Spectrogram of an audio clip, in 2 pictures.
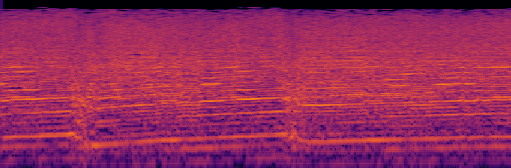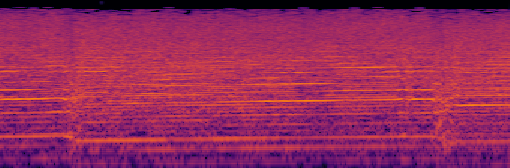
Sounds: car
vehicle
motor vehicle (road)

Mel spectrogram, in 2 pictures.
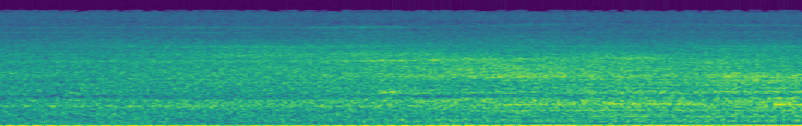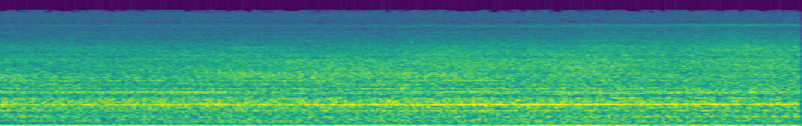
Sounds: rail transport

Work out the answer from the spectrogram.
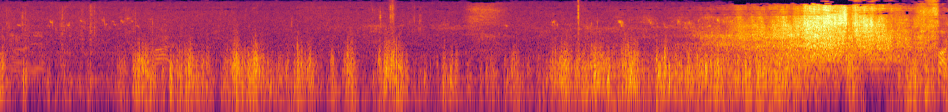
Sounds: aircraft engine
speech

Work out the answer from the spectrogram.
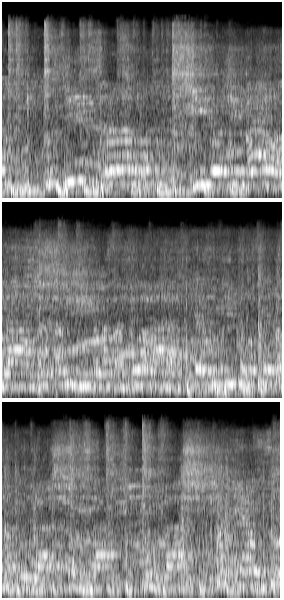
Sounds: singing
inside a large room or hall
music

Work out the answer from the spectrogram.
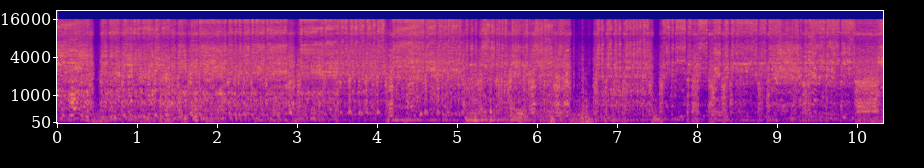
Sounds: pawl
mechanisms

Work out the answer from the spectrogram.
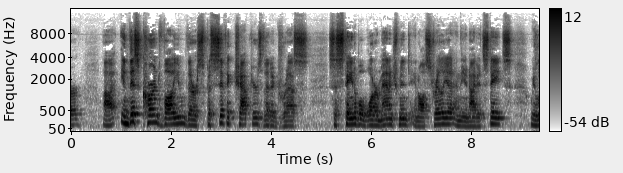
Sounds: speech

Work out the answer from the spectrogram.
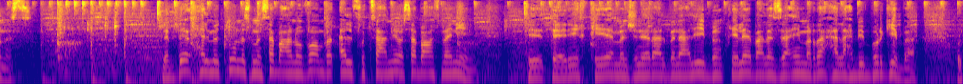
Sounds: music
speech

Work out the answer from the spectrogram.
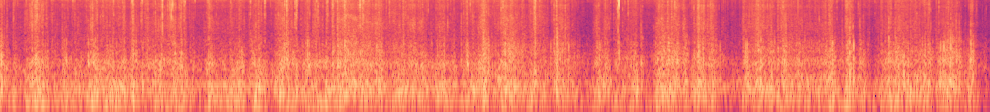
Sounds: wind noise (microphone)
wind noise

